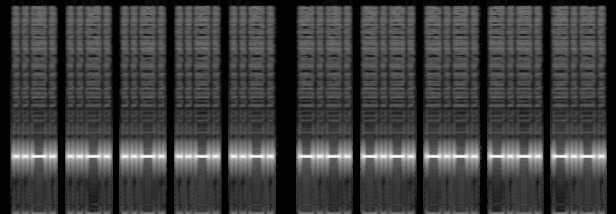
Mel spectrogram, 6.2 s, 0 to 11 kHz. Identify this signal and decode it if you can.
Morse code, heard as a keyed tone, about 27 wpm, 800 Hz. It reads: FFFFF CCCCC
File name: Basic Letter Groups By7Groups / LFCYQ / LFCYQ@25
